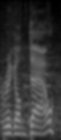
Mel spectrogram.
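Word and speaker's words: Rigondeaux: he's talked about fighting rigondo or as he's correctly pronounced with the uh spanish accent rig on dao and two absolute geniuses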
